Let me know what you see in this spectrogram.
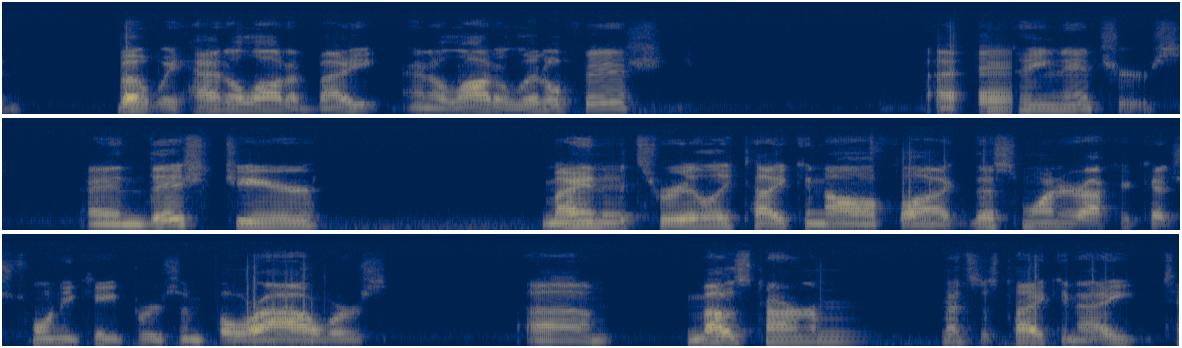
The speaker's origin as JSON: {"language": "English", "town": "Central City", "region": "Kentucky", "country": "United States", "tie": "born or raised there", "said": "I'm from Western Kentucky, a little town called Central City. Grew up about an hour away from Kentucky Lake"}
